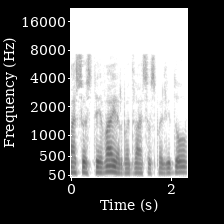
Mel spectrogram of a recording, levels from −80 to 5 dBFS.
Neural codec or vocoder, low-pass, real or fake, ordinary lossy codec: none; 7.2 kHz; real; MP3, 32 kbps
